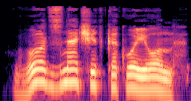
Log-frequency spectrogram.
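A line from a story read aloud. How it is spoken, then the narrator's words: Barely audible exclamation. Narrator (Russian): вырвалось у него едва слышно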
